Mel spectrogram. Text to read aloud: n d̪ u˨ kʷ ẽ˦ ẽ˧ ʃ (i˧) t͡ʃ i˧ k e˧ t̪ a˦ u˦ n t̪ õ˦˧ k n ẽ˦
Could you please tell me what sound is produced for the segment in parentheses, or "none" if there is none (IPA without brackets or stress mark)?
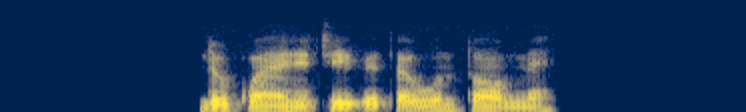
i˧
